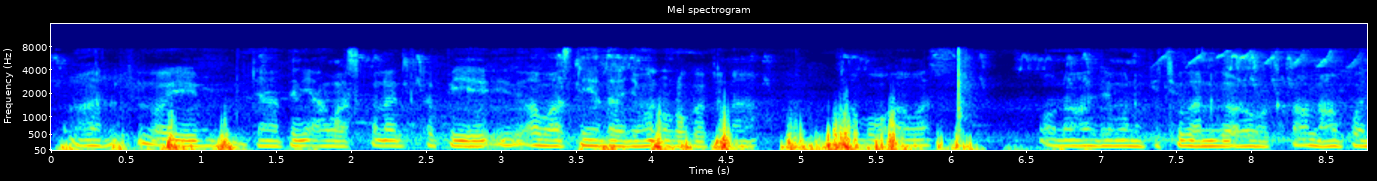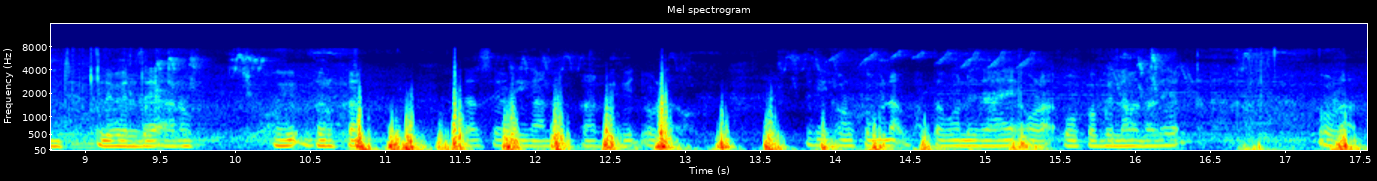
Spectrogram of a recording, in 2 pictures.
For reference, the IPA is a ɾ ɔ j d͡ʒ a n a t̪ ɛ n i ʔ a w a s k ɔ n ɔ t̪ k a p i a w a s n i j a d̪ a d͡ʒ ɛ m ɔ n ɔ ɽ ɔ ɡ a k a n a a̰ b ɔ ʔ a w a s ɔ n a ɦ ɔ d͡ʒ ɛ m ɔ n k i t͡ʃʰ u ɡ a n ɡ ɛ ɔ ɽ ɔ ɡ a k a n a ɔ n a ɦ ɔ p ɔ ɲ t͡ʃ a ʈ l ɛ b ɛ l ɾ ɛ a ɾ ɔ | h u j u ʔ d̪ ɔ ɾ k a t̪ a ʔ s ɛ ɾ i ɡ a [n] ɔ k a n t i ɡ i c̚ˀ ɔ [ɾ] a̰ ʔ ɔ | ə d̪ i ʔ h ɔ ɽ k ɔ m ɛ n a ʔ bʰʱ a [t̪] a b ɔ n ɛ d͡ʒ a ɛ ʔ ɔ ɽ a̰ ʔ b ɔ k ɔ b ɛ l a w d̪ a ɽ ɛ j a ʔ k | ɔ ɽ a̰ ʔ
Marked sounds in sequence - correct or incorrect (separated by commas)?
correct, incorrect, correct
